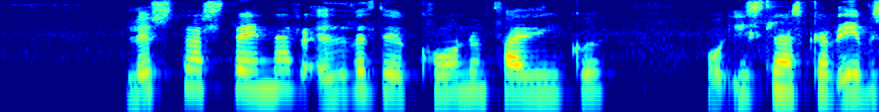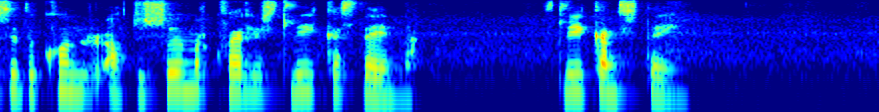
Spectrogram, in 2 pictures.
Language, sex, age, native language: Icelandic, female, 40-49, Icelandic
